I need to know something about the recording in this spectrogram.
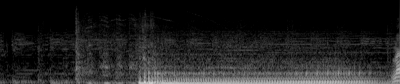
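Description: A MINI's engine starting from the push-button start-stop system. It catches suddenly about a second and a half in, then runs at a steady idle.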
